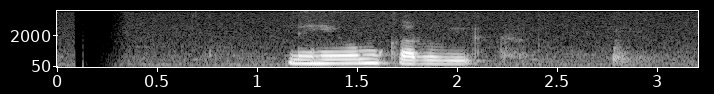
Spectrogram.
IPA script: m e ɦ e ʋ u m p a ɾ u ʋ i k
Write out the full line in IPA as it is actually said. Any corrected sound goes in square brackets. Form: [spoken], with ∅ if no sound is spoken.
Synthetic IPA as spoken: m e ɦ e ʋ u m [k] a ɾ u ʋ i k

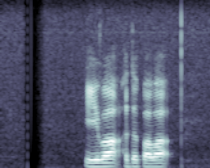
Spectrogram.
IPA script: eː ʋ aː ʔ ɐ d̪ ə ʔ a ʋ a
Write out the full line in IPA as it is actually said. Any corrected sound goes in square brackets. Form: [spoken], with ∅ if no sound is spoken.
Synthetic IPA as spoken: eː ʋ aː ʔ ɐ d̪ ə [p] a ʋ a

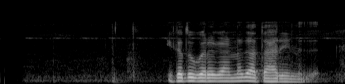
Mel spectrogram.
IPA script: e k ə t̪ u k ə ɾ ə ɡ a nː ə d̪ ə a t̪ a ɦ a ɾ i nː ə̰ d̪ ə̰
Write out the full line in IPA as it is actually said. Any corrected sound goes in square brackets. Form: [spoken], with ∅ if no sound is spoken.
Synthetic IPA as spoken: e k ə t̪ u k ə ɾ ə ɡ a nː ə d̪ ə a t̪ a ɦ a ɾ i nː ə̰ d̪ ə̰

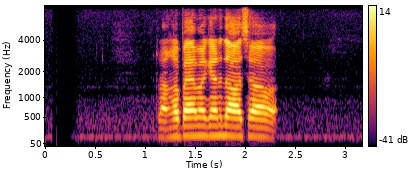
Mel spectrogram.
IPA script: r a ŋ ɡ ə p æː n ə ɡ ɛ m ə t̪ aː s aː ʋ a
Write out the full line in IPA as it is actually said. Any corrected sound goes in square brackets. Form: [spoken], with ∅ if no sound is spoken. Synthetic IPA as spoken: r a ŋ ɡ ə p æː [m] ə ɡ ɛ [n] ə [d̪] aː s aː ʋ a

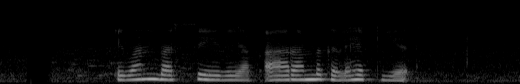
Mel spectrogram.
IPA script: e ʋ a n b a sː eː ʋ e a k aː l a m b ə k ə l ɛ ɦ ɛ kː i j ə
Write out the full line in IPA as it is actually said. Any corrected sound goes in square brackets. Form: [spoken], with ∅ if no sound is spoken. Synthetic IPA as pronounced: e ʋ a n b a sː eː ʋ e a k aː [ɾ] a m b ə k ə l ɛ ɦ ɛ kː i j ə

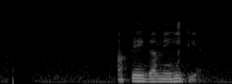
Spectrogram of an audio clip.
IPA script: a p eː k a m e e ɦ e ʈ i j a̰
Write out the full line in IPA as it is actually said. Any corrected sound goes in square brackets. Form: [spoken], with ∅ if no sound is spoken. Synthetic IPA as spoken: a p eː [ɡ] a m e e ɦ [i] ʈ i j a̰

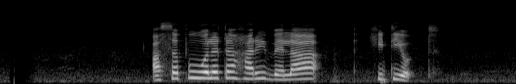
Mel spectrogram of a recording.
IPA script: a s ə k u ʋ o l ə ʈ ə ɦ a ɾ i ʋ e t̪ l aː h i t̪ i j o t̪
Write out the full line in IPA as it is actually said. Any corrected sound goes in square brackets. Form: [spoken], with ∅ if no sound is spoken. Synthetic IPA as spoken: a s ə [p] u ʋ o l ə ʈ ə ɦ a ɾ i ʋ e [∅] l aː h i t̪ i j o t̪

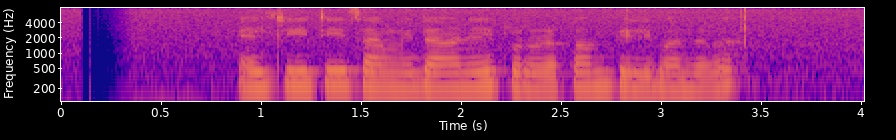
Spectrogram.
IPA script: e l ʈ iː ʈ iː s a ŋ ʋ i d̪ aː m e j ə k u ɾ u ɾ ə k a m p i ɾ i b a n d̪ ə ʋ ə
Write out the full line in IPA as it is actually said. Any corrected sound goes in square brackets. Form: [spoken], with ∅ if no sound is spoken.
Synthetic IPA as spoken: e l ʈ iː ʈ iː s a ŋ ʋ i d̪ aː [n] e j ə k u ɾ u ɾ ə k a m p i [l] i b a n d̪ ə ʋ ə

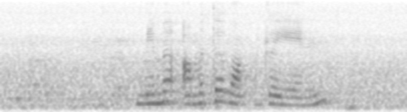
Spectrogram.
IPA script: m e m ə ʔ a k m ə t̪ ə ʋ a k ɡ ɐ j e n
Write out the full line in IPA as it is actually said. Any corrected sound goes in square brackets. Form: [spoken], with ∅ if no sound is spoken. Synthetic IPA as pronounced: m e m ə ʔ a [∅] m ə t̪ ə ʋ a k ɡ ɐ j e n

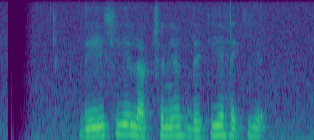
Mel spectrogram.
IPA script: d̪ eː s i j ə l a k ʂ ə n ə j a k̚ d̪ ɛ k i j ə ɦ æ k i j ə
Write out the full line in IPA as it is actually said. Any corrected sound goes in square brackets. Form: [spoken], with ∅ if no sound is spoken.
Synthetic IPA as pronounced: d̪ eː [ʃ] i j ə l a k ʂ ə n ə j a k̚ d̪ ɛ k i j ə ɦ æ k i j ə

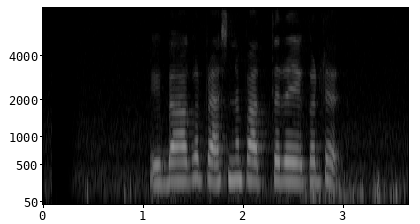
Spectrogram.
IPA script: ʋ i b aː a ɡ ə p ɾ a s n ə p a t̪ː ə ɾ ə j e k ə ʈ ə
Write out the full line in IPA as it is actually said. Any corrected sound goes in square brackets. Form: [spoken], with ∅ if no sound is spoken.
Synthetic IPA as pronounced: ʋ i b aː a ɡ ə p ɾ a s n ə p a t̪ː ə ɾ ə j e k ə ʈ ə

